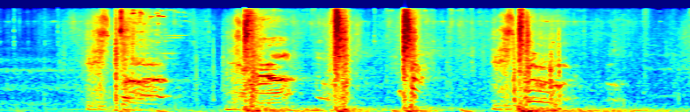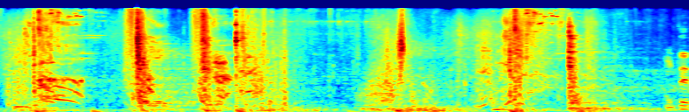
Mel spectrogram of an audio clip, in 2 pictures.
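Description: Heavy blows thud and clang against a metal shield.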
